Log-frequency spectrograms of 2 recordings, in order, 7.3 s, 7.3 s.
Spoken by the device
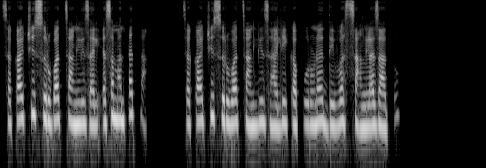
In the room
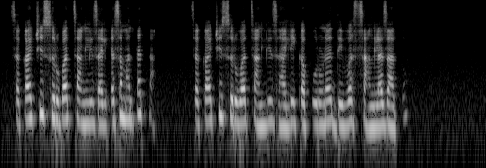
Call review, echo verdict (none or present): present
